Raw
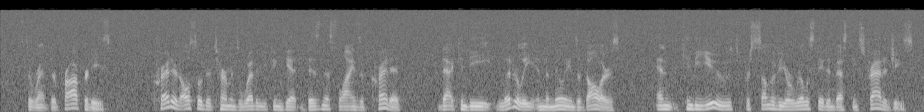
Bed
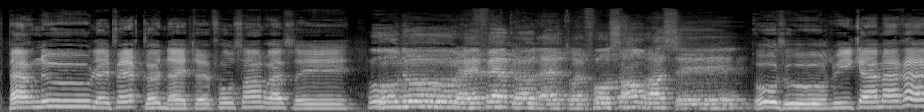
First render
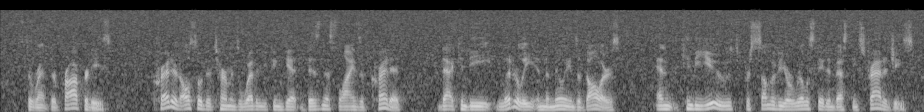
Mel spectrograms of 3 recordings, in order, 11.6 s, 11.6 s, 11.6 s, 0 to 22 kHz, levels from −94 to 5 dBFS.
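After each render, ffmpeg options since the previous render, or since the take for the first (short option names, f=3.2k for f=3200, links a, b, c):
-af "afftdn=nr=14:nf=-29"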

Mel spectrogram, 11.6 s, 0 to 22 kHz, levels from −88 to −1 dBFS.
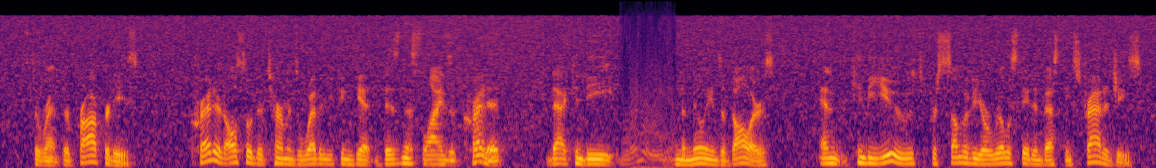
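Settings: -filter_complex "[0:a]asettb=1/sr,asplit=3[a][b][c];[a]atrim=end=4.014[d];[b]atrim=start=4.01:end=5.44,asetpts=PTS-STARTPTS,afade=t=in:d=0.004:c=qsin,afade=t=out:st=1.426:d=0.004:c=qsin,asplit=2[e][f];[f]adelay=16,volume=-4dB[g];[e][g]amix=inputs=2:normalize=0,atrim=end_sample=63063[h];[c]atrim=start=5.436[i];[d][h]acrossfade=d=0.004:c1=hsin:c2=qsin[j];[j][i]acrossfade=d=0.004:c1=qsin:c2=hsin,asplit=3[k][l][m];[k]afade=t=out:st=6.18:d=0.02[n];[l]aeval=exprs='(tanh(39.8*val(0)+0.25)-tanh(0.25))/39.8':c=same,afade=t=in:st=6.18:d=0.02,afade=t=out:st=6.75:d=0.02[o];[m]afade=t=in:st=6.75:d=0.02[p];[n][o][p]amix=inputs=3:normalize=0"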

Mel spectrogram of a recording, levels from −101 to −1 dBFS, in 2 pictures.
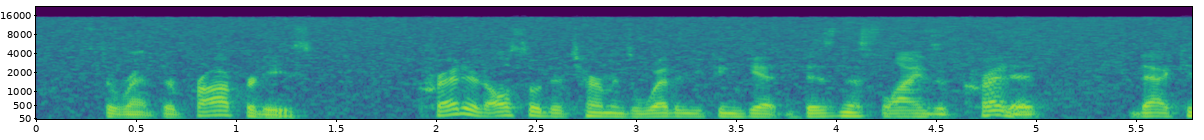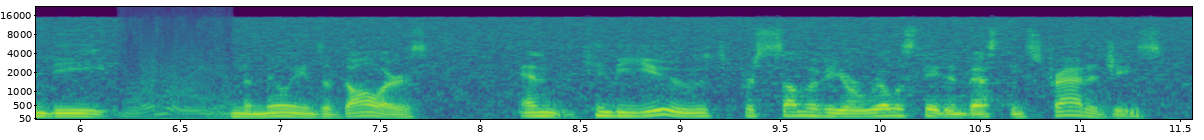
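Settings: -filter_complex "[0:a]asettb=1/sr,asplit=3[a][b][c];[a]atrim=end=9.324[d];[b]atrim=start=9.32:end=10.68,asetpts=PTS-STARTPTS,afade=t=in:d=0.004:c=qsin,afade=t=out:st=1.356:d=0.004:c=qsin,aecho=1:1:5.9:0.65,atrim=end_sample=59976[e];[c]atrim=start=10.676[f];[d][e]acrossfade=d=0.004:c1=hsin:c2=qsin[g];[g][f]acrossfade=d=0.004:c1=qsin:c2=hsin"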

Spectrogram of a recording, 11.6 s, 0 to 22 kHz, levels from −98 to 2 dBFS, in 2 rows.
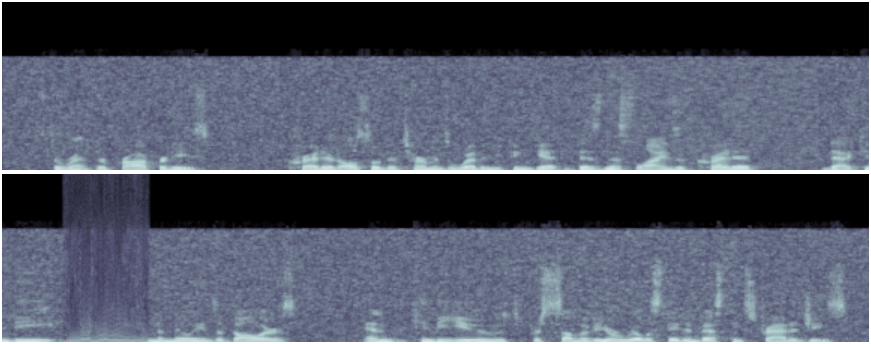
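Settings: -af "volume=1dB,alimiter=limit=-3dB:level=0:latency=1"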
